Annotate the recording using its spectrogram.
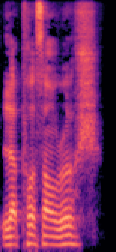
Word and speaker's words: Le Poisson Rouge: Le Poisson Rouge.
